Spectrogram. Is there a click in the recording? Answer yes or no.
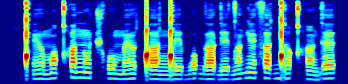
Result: yes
